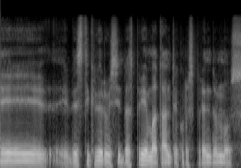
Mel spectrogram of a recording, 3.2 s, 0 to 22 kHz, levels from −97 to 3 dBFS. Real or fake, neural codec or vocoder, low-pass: fake; autoencoder, 48 kHz, 32 numbers a frame, DAC-VAE, trained on Japanese speech; 14.4 kHz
